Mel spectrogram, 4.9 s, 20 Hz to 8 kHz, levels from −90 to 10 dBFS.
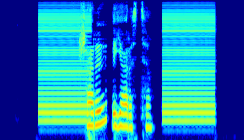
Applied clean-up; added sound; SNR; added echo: classical method Wiener filter.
